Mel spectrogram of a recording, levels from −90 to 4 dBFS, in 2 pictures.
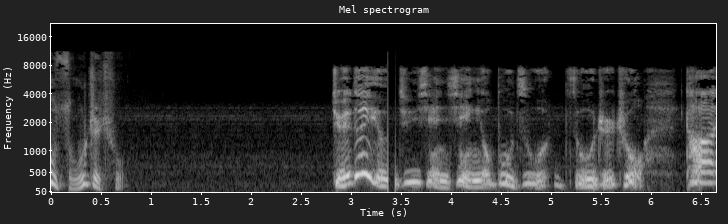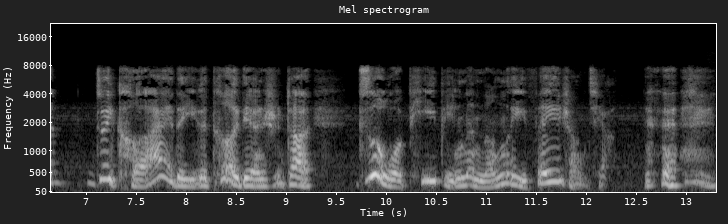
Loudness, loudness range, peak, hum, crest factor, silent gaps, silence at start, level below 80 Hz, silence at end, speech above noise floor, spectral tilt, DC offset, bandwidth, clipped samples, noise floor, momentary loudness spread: -24 LUFS; 3 LU; -8 dBFS; none; 16 dB; none; 0 s; -66 dBFS; 0 s; 38 dB; -5.5 dB/octave; under 0.1%; 11.5 kHz; under 0.1%; -62 dBFS; 15 LU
